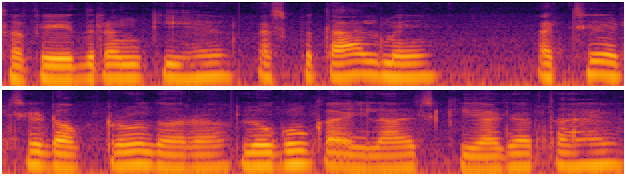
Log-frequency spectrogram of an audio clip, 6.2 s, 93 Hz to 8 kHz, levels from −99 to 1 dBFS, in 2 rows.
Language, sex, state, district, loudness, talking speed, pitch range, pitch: Hindi, male, Bihar, Muzaffarpur, -23 LUFS, 145 wpm, 140-155 Hz, 145 Hz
